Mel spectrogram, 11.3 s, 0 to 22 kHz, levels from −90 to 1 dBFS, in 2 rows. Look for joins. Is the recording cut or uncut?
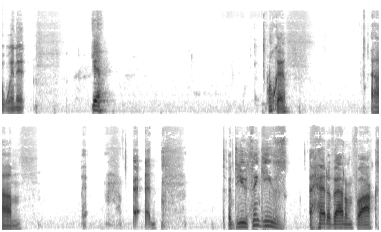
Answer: uncut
